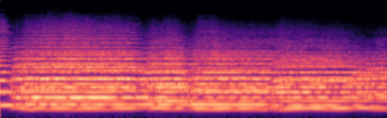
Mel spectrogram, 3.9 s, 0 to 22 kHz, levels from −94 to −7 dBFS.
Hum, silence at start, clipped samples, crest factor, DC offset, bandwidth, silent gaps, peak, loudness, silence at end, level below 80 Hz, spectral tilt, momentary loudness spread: none; 0 s; under 0.1%; 14 dB; under 0.1%; 11 kHz; none; -2 dBFS; -16 LUFS; 0 s; -82 dBFS; -0.5 dB/octave; 5 LU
